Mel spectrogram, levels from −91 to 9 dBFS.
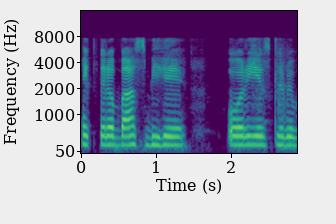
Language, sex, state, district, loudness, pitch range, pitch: Hindi, female, Bihar, Kishanganj, -17 LUFS, 215-225 Hz, 220 Hz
